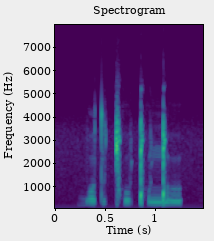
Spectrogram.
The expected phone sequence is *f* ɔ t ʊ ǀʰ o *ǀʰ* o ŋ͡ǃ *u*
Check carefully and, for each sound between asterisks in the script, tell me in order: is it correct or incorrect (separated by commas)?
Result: incorrect, incorrect, incorrect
